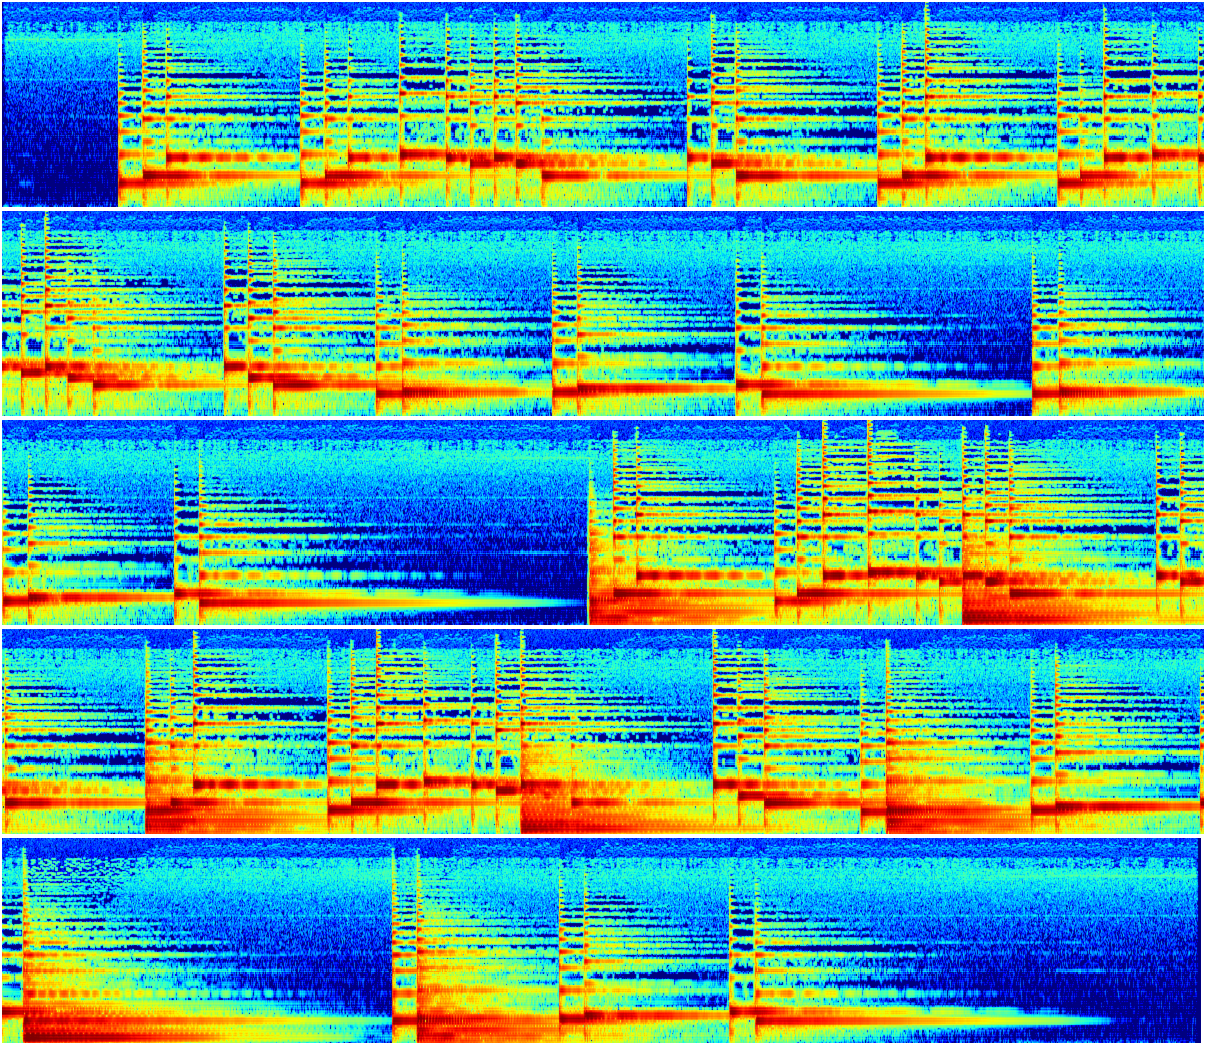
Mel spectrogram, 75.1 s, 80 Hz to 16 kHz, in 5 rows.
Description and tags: relaxation music #20
Relaxation Music for multiple purposes created by using a synthesizer and recorded with Magix studio.
relaxation, meditative, meditation, harp, relaxing, slow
